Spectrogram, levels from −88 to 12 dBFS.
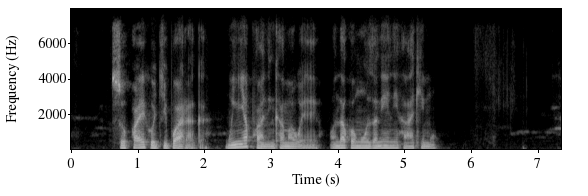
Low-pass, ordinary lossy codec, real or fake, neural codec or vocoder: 7.2 kHz; Opus, 32 kbps; fake; autoencoder, 48 kHz, 128 numbers a frame, DAC-VAE, trained on Japanese speech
